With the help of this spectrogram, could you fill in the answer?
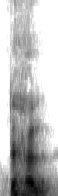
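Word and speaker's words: Stahl: Mathews मेसलन्स और Franklin टहल, एस इसमें साइलेंट है, ठीक है।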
